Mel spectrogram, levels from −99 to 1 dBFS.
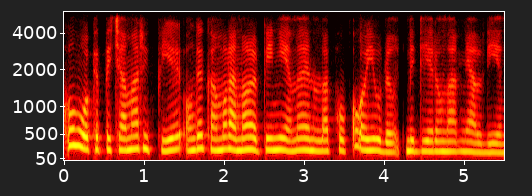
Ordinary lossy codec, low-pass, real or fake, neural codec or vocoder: Opus, 32 kbps; 5.4 kHz; fake; codec, 16 kHz, 0.5 kbps, FunCodec, trained on Chinese and English, 25 frames a second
